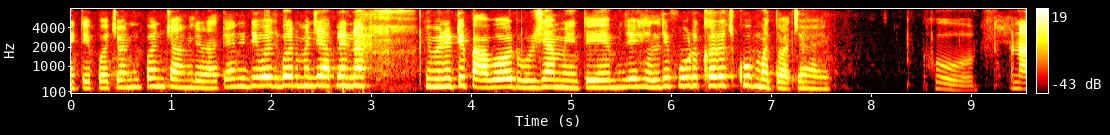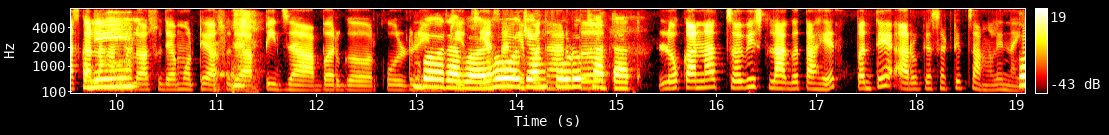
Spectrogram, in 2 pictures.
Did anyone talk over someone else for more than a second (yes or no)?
yes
